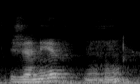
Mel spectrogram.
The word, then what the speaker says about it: Janeiro: In the South they say “ê”, “Janêro”. We say Janeiro (January); in the North some say EI, some say ÊI; in Alentejo I don't know if they say Ê or ÊI.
